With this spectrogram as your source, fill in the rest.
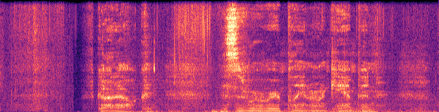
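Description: A man talks calmly close to the microphone outdoors.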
